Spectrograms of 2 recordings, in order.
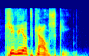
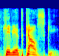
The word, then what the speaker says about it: Kwiatkowski: But it is Coach Pete Kwiatkowski of Washington. The name. – I'm sorry. Say that one more time. – Kwiatkowski. Five sounds. Punch the cow. – Got some vodka with that pronunciation? – Kwiatkowski.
